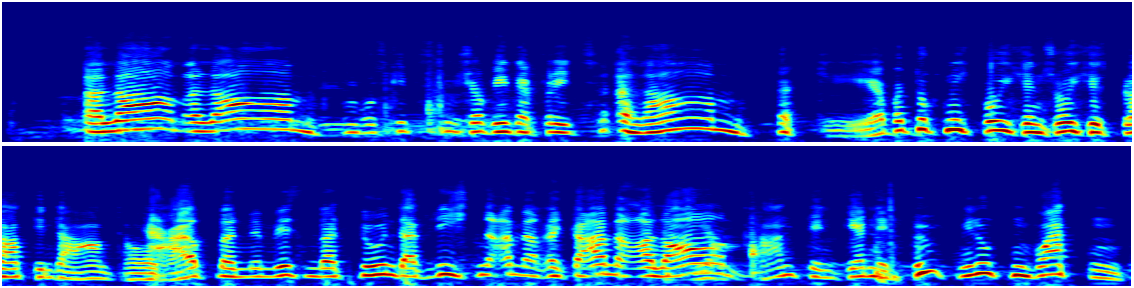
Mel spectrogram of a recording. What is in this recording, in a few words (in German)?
spruch alarm; sprueche; etappenschweine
